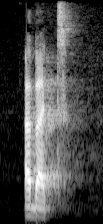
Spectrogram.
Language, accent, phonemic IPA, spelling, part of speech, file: French, France, /a.bat/, abatte, verb, LL-Q150 (fra)-abatte.wav
- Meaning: first/third-person singular present subjunctive of abattre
